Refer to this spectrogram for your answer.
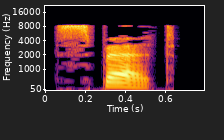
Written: spet

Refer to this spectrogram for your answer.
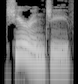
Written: chiranjeev

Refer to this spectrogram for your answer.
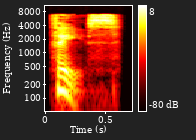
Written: face

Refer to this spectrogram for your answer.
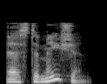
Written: estimation

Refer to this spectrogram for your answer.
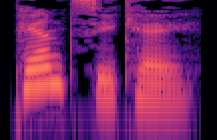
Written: Pantxike

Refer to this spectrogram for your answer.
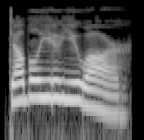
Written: wur

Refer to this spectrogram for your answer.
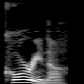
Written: correena

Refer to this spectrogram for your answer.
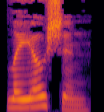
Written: laotian

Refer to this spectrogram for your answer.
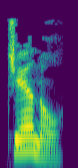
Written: janyl

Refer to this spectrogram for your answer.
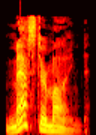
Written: mastermind

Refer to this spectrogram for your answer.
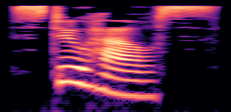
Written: stewhouse

